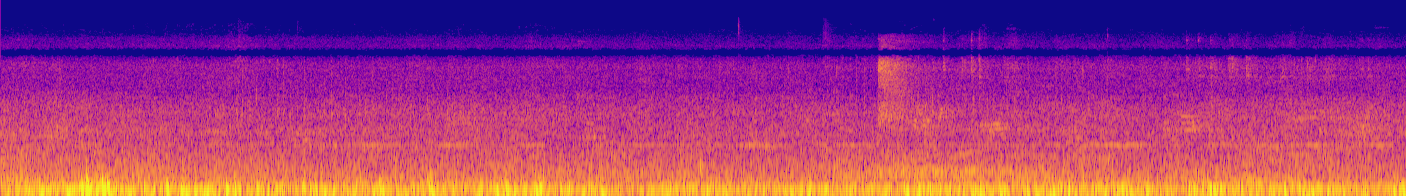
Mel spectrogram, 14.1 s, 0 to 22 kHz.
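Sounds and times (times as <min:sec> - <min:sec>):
wind buffeting microphone: 0:00.0 - 0:14.0.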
